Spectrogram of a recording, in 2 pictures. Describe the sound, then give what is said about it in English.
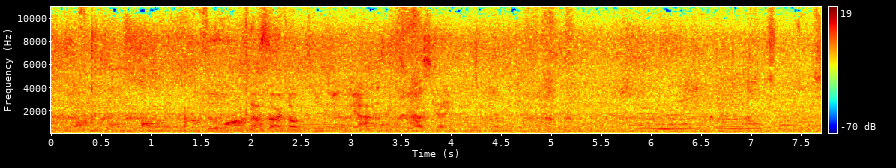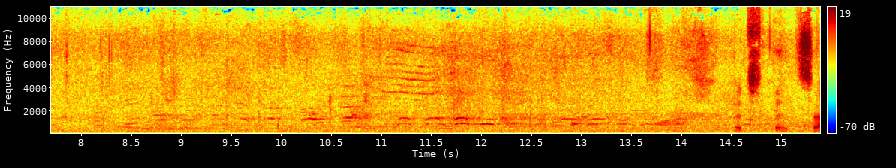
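Steady rumble and hiss of a two-car automated people mover train running within a terminal, continuous throughout with a few faint rattles and clicks, and indistinct voices murmuring. “A two-car paper automatic people mover.”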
